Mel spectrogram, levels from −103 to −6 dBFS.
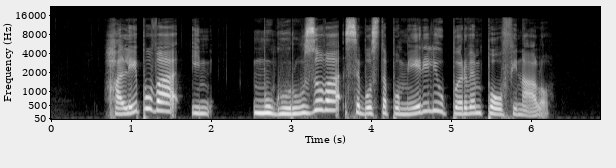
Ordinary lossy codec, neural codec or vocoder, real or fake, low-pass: none; none; real; 14.4 kHz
